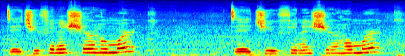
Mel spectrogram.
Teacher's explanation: Notice I'm starting down, finish your homework, going up. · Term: rising intonation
